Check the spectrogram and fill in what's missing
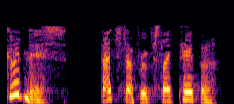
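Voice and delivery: high-pitched, playful astonishment; exclaiming. A narrator's reading. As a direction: exclaim it in delighted mock surprise. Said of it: "she exclaimed".

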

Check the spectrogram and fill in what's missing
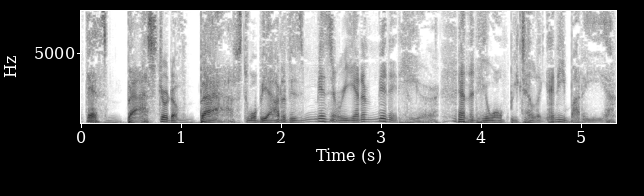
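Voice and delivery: nasal voice. Acted. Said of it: "the nasally voice".

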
